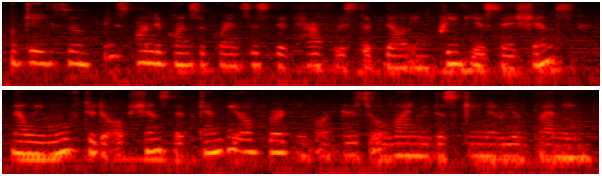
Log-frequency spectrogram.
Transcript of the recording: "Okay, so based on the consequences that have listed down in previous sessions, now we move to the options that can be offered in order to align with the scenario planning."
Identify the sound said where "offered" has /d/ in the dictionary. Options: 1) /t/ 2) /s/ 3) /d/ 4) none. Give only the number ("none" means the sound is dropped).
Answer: 3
